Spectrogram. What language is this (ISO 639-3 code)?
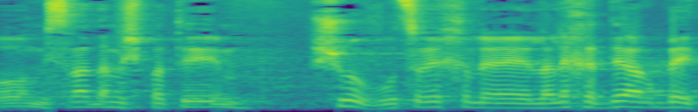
heb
